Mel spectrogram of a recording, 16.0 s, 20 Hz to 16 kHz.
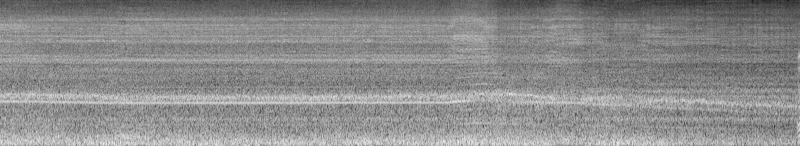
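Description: Sur-Ron electric dirt bike on a BAC4000 controller cruising at speed: a steady high electric-motor whine over the rush of wind and tyre noise. The sound eases off a little near the end as the bike slows.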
